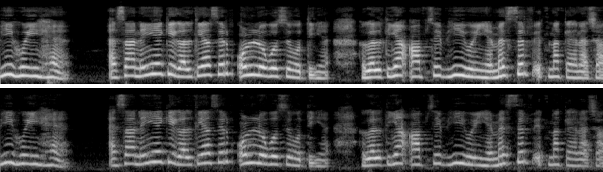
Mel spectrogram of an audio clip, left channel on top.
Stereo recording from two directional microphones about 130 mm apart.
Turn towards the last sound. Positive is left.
turn(degrees=45)  # may be behind; listen again after turning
